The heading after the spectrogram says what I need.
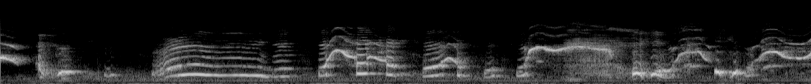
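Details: Toddler's fussy, whining cries in short bursts over low room hum: a mild protest cry of a mildly uncomfortable child; 1967 recording of baby sounds for expectant and new parents.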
